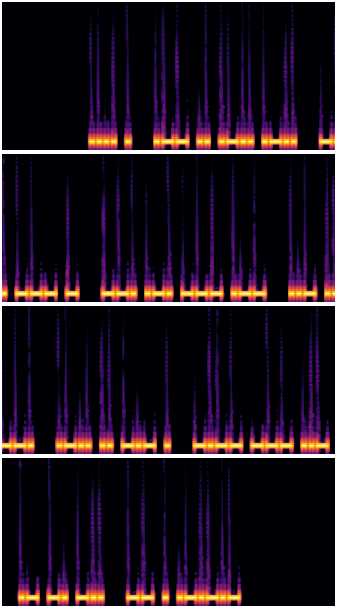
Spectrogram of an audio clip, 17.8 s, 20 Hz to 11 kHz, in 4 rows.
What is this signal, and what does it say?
Morse code, heard as a keyed tone, about 25 wpm, 700 Hz. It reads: HE WILL NOT GROW UP LIKE YOU AND ME.
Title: Sentences from Top 1000 Words - Review Part 1 - 25wpm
